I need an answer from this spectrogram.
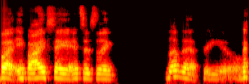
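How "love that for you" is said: condescending, patronizing manner. Showing how the phrase usually comes out when said: condescending. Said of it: "I'm usually saying it in a condescending way".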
